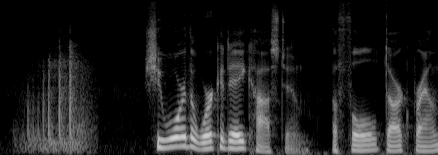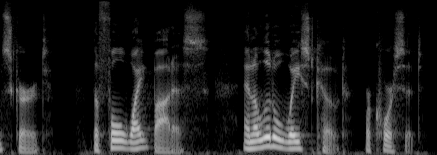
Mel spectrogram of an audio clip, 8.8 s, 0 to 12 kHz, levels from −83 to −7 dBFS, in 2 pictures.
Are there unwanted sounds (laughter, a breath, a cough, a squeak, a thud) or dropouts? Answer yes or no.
yes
